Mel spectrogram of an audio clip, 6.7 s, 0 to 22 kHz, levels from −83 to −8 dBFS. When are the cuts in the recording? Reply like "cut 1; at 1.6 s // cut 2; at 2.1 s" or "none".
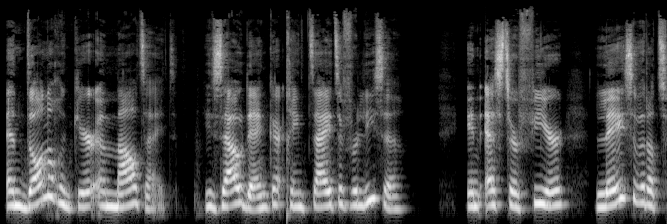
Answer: cut 1; at 2.9 s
